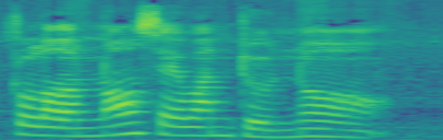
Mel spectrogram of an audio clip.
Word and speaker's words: Klana Sewandono: seniman ini tertuang pada babad klana sewandono babad klono sewandono gitu kalian bacanya yang bercerita tentang seorang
